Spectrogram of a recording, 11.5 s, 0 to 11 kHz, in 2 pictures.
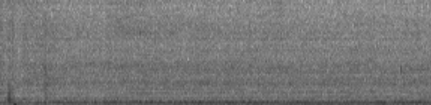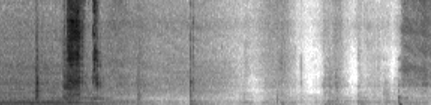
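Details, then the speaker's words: Hotpoint TL51 tumble dryer on a test run, clockwise tumble, high heat check: steady motor hum with soft tumbling rhythm about four turns a second, then winds down; running normally. "It's on the clockwise tumble. Yep, but tl51 is drying a little bit longer."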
